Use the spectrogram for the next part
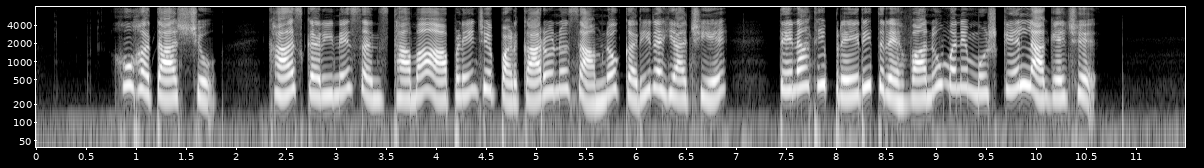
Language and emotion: Gujarati, sad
